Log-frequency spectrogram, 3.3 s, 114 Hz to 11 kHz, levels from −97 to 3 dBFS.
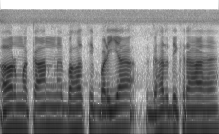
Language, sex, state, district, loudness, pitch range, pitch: Hindi, male, Madhya Pradesh, Katni, -17 LUFS, 130-140 Hz, 135 Hz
